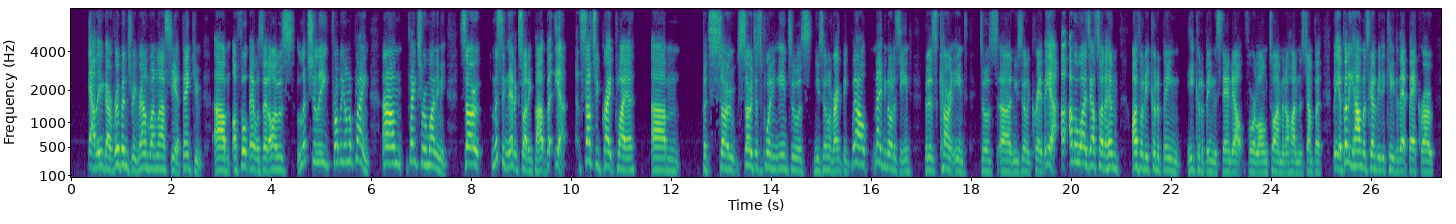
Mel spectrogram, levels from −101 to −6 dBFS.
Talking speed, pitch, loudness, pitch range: 235 wpm, 175 Hz, -24 LUFS, 155-225 Hz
